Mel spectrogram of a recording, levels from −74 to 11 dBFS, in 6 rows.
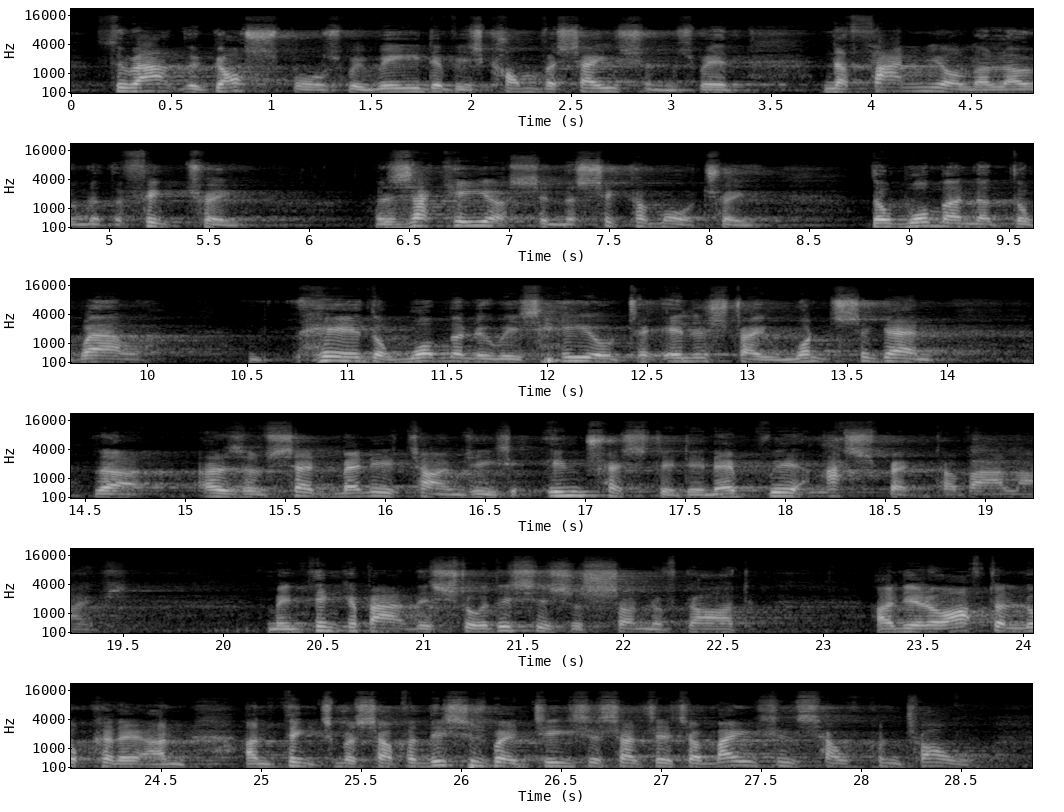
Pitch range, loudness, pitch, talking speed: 135-180 Hz, -22 LUFS, 155 Hz, 175 wpm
